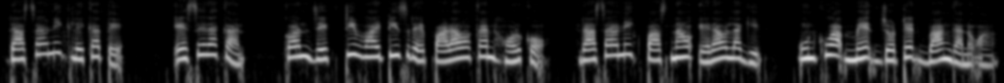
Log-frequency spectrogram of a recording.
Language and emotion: Santali, neutral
